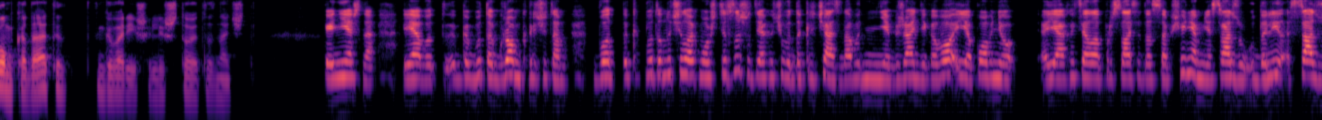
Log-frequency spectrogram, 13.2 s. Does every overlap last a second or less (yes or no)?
yes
